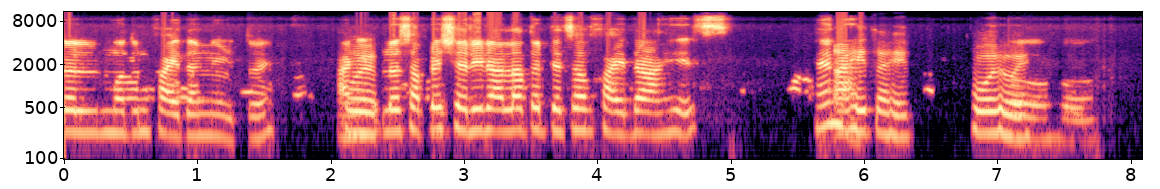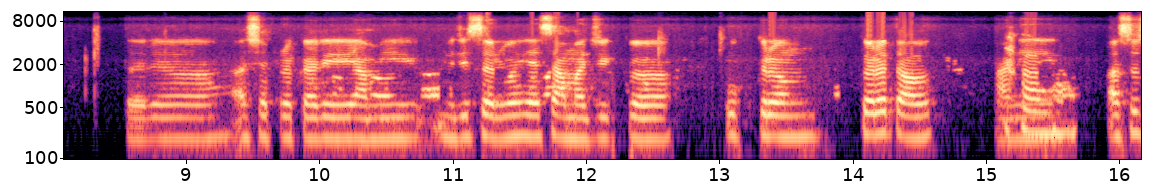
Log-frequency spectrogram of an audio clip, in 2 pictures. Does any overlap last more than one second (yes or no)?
no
